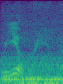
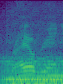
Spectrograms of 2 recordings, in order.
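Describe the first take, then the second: First: The i in Rio is said like ee. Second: The i in Rio is said like eye. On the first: This is how people elsewhere say it. "you mean Rio Grande, right?" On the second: This is how people in Ohio say it. "that's how we pronounce it"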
